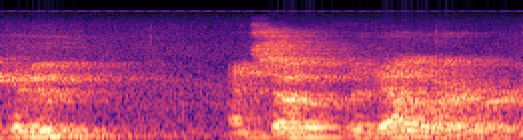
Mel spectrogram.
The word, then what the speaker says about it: knoop: Or the Dutch word for button is, I guess it's pronounced in Dutch, knoop, K-N-O-O-P, knoop.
